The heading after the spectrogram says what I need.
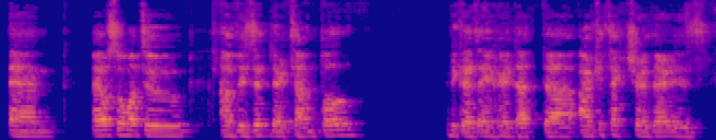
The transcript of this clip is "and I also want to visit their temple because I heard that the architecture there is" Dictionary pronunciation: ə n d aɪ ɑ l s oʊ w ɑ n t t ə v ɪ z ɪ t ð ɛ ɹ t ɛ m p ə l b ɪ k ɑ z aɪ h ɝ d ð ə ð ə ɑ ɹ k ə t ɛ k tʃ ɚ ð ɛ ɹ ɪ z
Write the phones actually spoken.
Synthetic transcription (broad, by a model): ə n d aɪ ɑ l s oʊ w ɑ n t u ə v ɪ z ɪ t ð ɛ ɹ t ɛ m p ə l b ɪ k ɑ z aɪ h ɝ d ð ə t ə ɑ ɹ k ə t ɛ k tʃ ɚ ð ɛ ɹ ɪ z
